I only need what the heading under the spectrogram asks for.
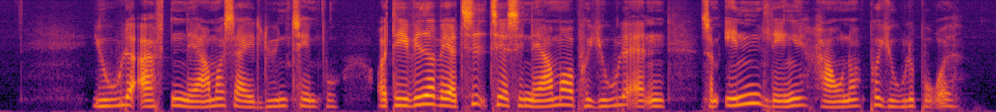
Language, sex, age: Danish, female, 58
